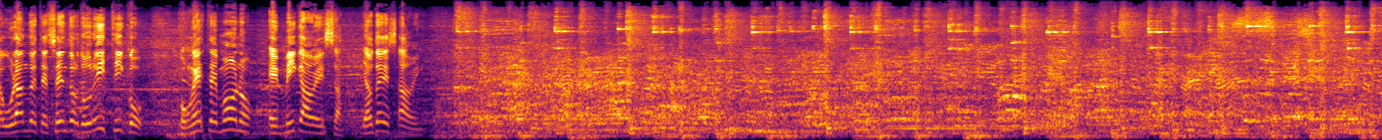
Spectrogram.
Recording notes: OFFICIAL RIBBON CUTTING OF THE CORALGABLES VISITOR CENTER.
